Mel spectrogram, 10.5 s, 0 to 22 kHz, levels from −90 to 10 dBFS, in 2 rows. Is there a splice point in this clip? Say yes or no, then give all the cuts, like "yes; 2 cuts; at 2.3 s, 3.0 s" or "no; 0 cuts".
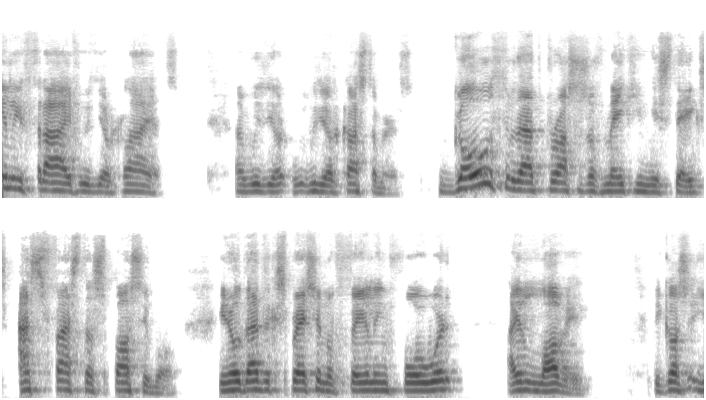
yes; 1 cut; at 3.2 s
